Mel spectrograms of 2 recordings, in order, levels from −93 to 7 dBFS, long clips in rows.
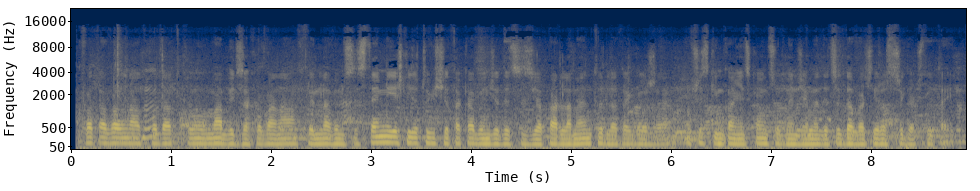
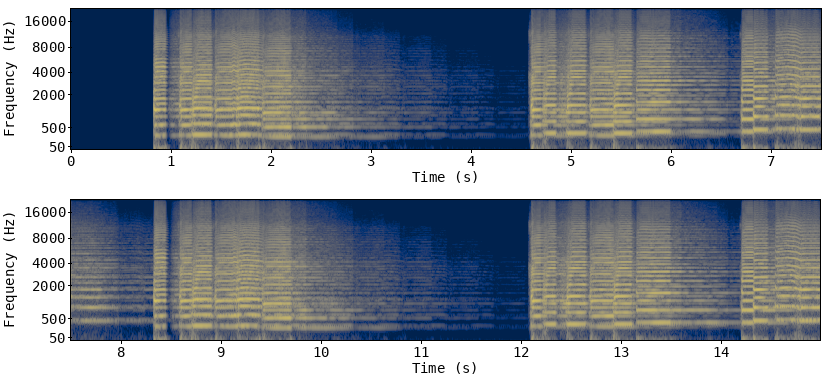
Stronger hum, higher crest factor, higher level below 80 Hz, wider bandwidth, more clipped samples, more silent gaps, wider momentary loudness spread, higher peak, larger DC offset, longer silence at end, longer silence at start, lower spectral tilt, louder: neither; about the same, 14 dB vs 16 dB; first, -38 dBFS vs -48 dBFS; second, 13 kHz vs over 20 kHz; neither; neither; second, 5 LU vs 17 LU; second, -6 dBFS vs 0 dBFS; neither; about the same, 0 s vs 0 s; second, 0.05 s vs 0.8 s; first, -7 dB/octave vs 1 dB/octave; second, -20 LUFS vs -13 LUFS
